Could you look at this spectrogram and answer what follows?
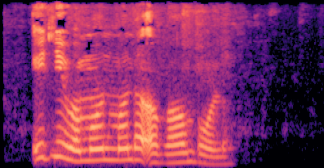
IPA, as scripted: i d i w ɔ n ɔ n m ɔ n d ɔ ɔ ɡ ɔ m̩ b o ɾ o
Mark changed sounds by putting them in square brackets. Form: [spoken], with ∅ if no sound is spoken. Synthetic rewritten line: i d i w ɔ [m] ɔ n m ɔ n d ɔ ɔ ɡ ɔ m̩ b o [l] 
